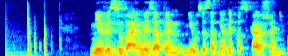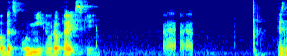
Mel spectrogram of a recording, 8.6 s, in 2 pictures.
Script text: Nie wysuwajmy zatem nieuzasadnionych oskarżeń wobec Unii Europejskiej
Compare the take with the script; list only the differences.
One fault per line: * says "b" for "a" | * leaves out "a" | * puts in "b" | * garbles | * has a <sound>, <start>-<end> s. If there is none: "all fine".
* has a laugh, 6.8-7.2 s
